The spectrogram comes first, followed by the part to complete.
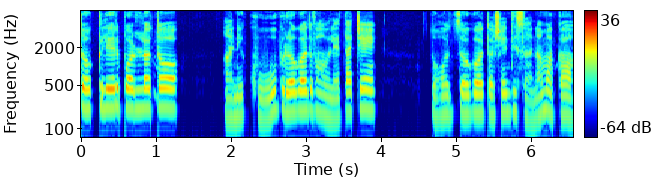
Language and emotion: Goan Konkani, fearful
